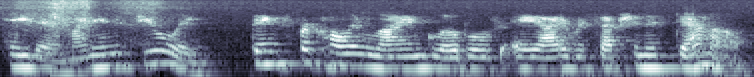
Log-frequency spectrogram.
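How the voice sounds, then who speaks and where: A woman's voice: lowish voice, brisk, dark tone, slight background noise. A synthetic female voice acting as a receptionist, heard over a phone line and speaking in friendly, scripted assistant phrases. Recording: tinny phone line played through a speaker.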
